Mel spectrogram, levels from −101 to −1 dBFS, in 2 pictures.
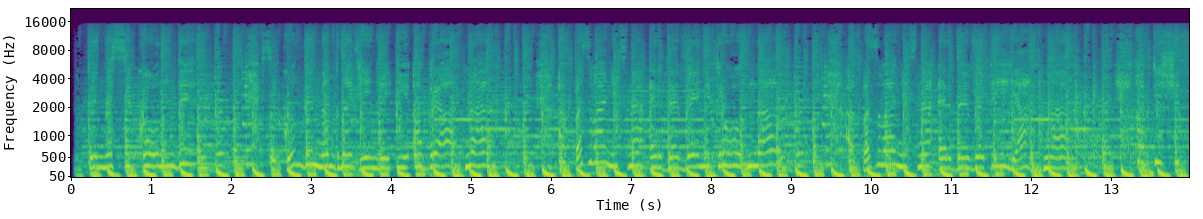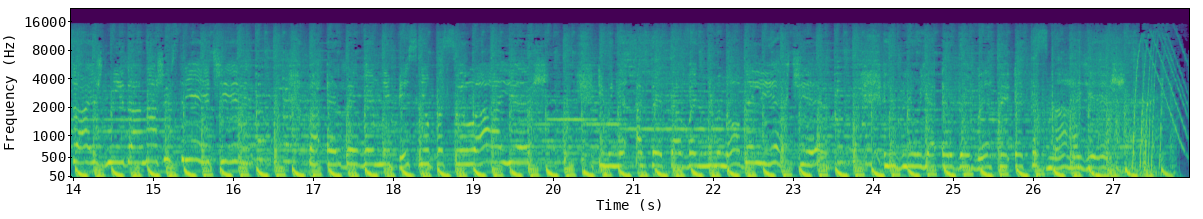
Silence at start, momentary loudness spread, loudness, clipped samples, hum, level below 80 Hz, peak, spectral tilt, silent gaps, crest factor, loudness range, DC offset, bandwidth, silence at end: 0.05 s; 2 LU; -15 LUFS; under 0.1%; none; -20 dBFS; -2 dBFS; -6 dB/octave; none; 12 dB; 1 LU; under 0.1%; 15.5 kHz; 0 s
